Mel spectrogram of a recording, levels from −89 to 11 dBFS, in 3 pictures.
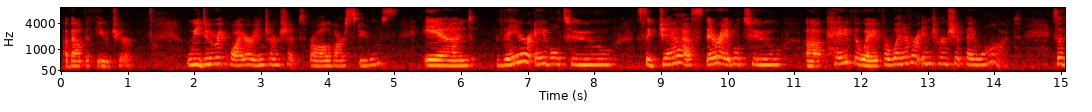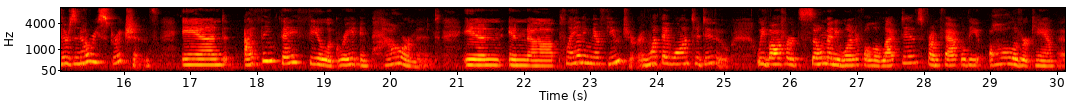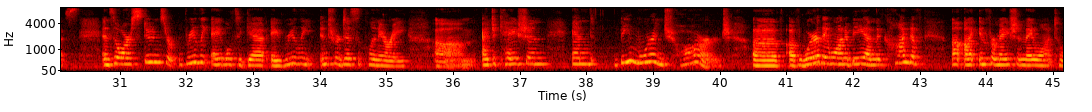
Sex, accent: female, American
